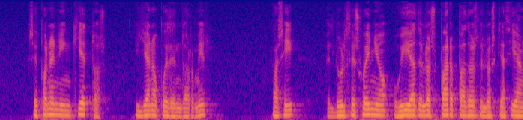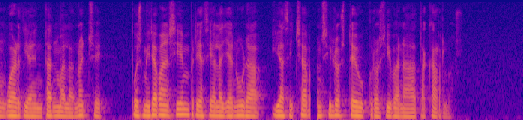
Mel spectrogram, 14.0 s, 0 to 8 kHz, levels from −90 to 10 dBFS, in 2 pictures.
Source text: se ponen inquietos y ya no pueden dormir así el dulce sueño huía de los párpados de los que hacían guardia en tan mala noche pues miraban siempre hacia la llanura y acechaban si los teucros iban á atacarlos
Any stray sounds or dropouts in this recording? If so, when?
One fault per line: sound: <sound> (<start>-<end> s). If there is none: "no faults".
sound: dropout (11.1-11.2 s)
